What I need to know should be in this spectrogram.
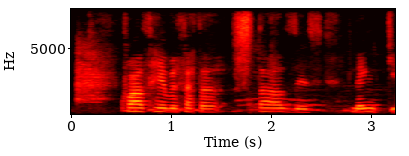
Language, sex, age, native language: Icelandic, female, 9, Icelandic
